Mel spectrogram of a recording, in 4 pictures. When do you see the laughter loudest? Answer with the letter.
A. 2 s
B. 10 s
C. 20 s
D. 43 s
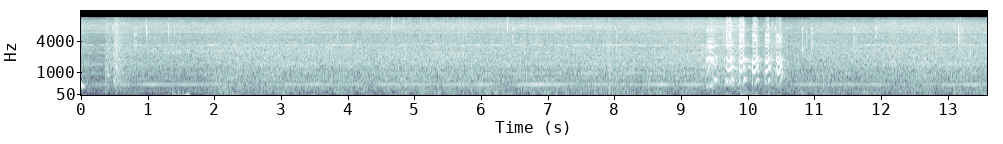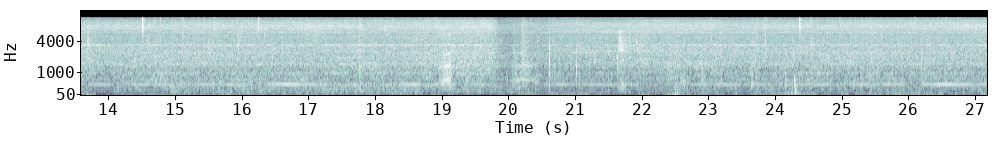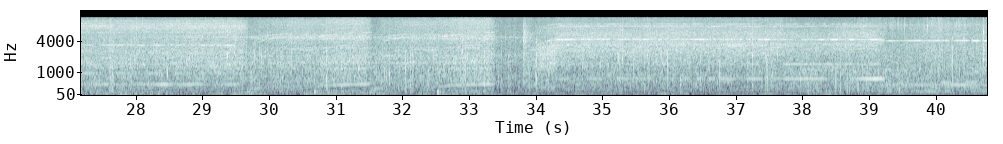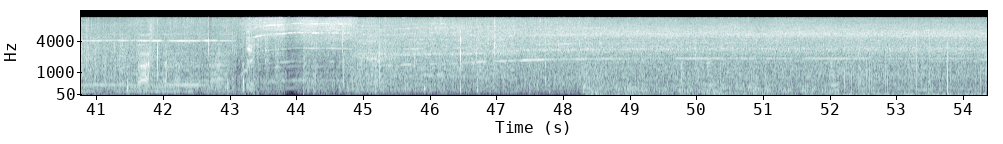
B.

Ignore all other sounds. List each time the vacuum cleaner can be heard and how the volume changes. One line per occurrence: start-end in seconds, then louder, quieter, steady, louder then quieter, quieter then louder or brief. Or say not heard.
0.0-54.3 steady.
